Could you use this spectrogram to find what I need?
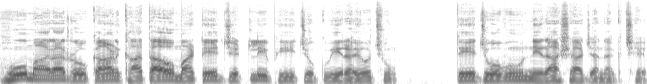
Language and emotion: Gujarati, sad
